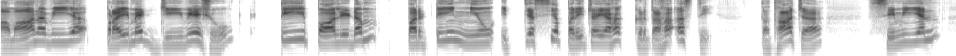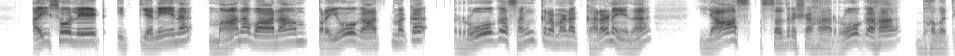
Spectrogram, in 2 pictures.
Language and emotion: Sanskrit, neutral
